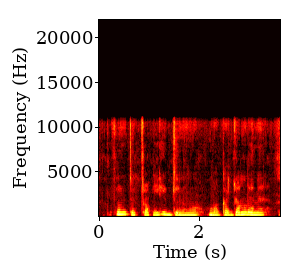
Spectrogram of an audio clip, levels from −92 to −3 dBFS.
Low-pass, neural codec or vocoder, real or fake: 10.8 kHz; codec, 24 kHz, 3 kbps, HILCodec; fake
